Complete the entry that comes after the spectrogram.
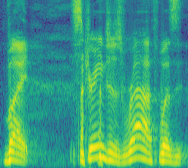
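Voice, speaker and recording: Guy hosting a podcast, slangy and excited, chatting like a big fan, laughs a lot. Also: medium pitch, drawn-out words. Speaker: podcast host. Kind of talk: casual interview chat.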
